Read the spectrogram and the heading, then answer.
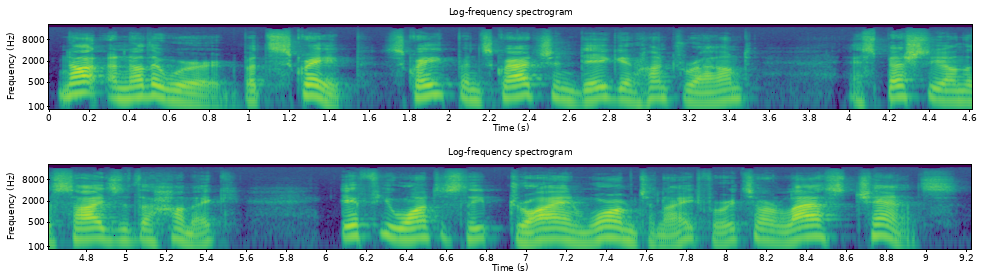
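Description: A man voicing an excitable, impatient rat in a storybook, kindly but bossy, with an urgent, exclamatory manner. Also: fairly high pitch, moderate pace, pitched above the performer's own voice. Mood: angry, urgent. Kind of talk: storybook character voice.

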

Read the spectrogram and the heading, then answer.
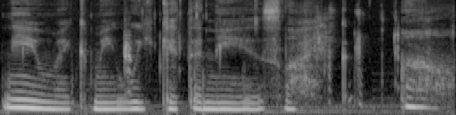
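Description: A woman acting an affectionate, aroused lover in an intimate adult audio roleplay, speaking in a breathy, halting whisper with sighs between phrases. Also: medium pitch, steady tone, dark tone. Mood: flirty, coy. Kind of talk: intimate erotic audio roleplay addressed to the listener.

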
